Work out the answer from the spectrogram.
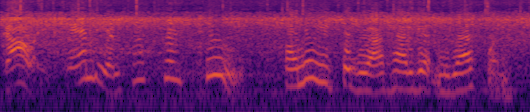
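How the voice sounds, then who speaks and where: A woman's voice: on the high side, lively intonation, quick pace. A woman, an army nurse, speaking in scripted 1940s radio conversation over a noisy relay. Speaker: army hospital day nurse.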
